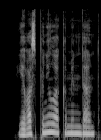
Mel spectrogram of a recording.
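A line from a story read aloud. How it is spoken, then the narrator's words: Dry. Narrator (Russian): ответила сухо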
